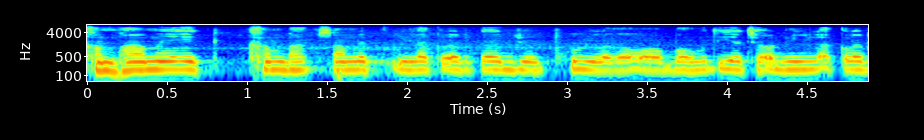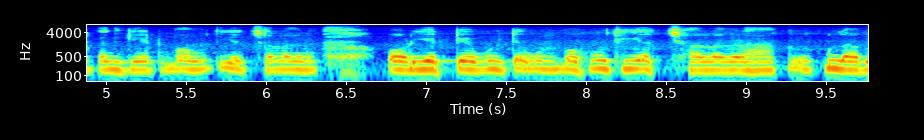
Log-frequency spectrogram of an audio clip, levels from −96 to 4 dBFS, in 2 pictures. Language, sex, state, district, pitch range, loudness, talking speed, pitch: Hindi, male, Bihar, Supaul, 165-175 Hz, -27 LUFS, 235 wpm, 170 Hz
